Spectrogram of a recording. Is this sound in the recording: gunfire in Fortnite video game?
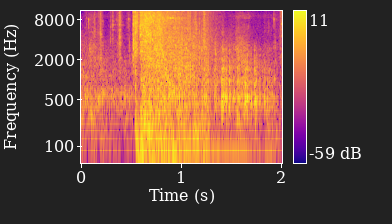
yes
